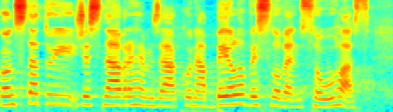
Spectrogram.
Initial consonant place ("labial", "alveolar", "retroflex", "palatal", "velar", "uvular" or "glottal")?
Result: velar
